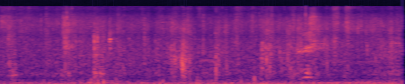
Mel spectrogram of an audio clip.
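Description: Jeep Cherokee XJ crawling slowly up a rocky trail: the engine runs at low revs with a steady low hum, while tyres crunch and rocks knock and click under it.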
